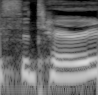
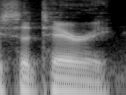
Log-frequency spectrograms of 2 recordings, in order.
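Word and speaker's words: Säteri: a move by claiming harry cetera is that how you pronounce it that's how i've always pronounced the name if that's wrong i've always called him harry sateri am i right but it doesn't sound very finnish pronounced like that it it sounds really good actually the way pd says it so that's it he's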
